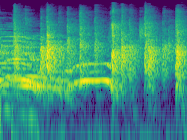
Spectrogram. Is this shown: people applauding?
yes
